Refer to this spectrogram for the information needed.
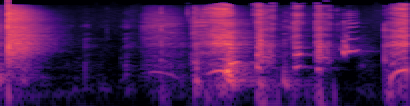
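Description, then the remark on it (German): One loud, sharp hand clap, then a brief pause before breathy laughter and short vocal sounds. “Das Klatschen war gerade sehr professionell von mir, es tut mir leid.”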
